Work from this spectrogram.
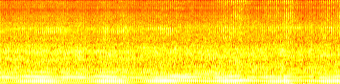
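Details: Small single-cylinder lawn mower engine on its first start after a carburetor clean, with no air filter fitted: it runs at a steady, even buzz with no surging or stumbling; running cleanly.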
